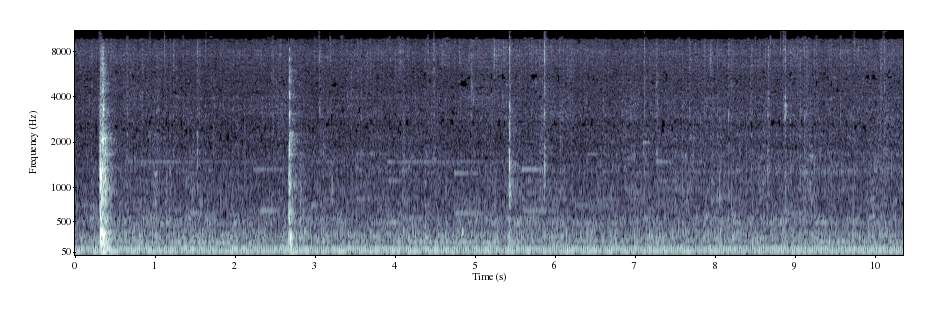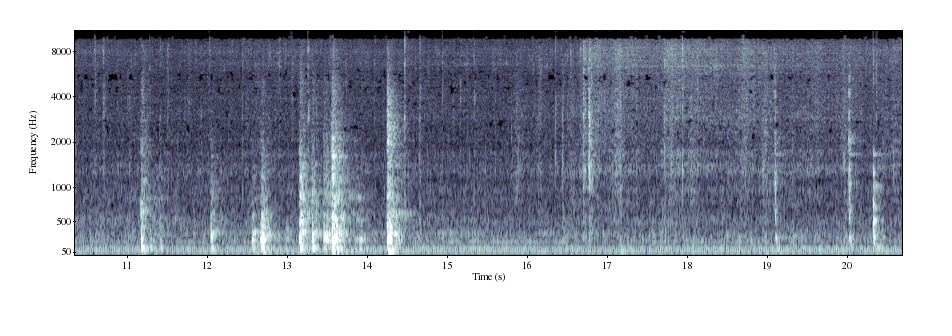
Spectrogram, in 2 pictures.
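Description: Chopped choy sum and Chinese cabbage sizzling in a hot wok as they are stirred and fried. Sharp knocks and scrapes against the pan break in now and then, most densely a little past halfway.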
